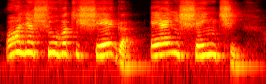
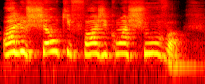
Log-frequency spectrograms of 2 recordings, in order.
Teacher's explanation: Agora nós temos uma sucessão de fonemas fricativos. Sobretudo, o sh.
